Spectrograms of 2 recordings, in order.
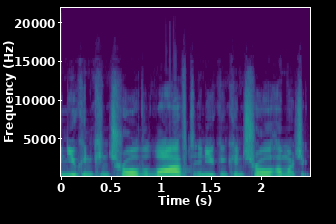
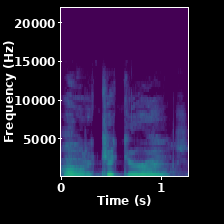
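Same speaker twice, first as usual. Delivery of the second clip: soft, muttered, fed-up cartoon dad voice; 4 semitones higher, 7 dB quieter than usual. Quoting a cartoon line to Bobby, doing a Hank Hill impression. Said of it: "Hank Hill?".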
